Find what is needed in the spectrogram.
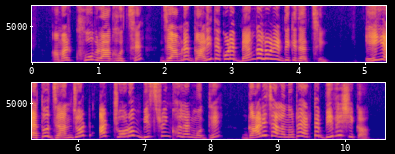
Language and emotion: Bengali, angry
